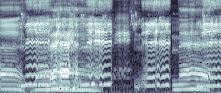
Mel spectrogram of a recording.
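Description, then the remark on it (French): A sheep bleats loudly, three long wavering calls in quick succession, the first one drawn out for about two seconds, with no talking. “Le chevalier, il va voler les moutons.”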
